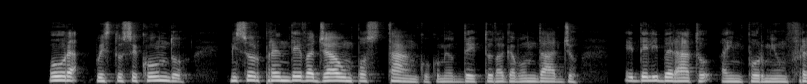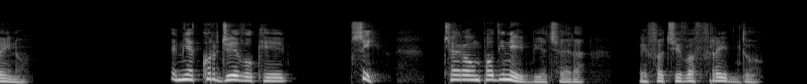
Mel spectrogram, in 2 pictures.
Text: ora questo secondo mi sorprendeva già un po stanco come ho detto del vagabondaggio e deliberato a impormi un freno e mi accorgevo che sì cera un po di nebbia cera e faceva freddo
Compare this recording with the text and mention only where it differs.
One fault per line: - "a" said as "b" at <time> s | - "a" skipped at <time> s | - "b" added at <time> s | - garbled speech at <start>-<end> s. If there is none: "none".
- "del" skipped at 4.9 s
